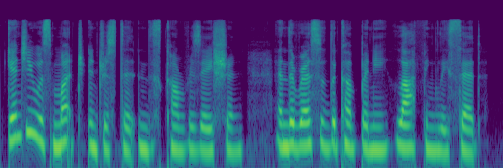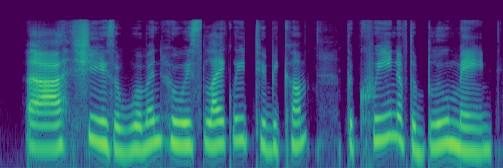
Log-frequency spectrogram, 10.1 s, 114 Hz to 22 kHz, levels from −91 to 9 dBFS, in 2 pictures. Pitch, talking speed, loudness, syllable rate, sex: 230 Hz, 185 wpm, -19 LUFS, 5.5 syllables/s, female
